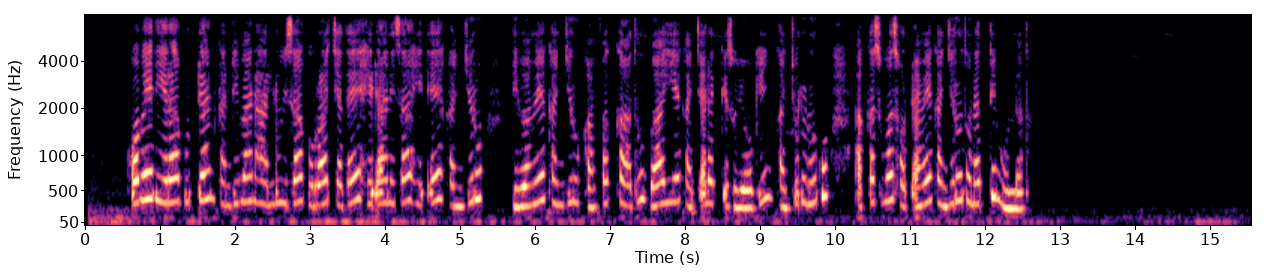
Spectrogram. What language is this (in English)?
Oromo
